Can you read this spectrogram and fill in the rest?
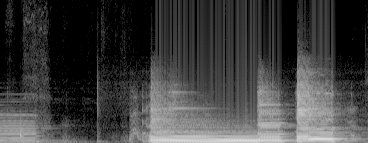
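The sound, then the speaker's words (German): Clean-toned electric guitar through a Fender amp: a few soft picked notes, then loud strummed chords that ring and sustain, followed by two more sharp chord hits close together. No talking. “Äh, müssen wir erstmal den Fender auspacken.”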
